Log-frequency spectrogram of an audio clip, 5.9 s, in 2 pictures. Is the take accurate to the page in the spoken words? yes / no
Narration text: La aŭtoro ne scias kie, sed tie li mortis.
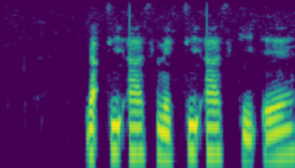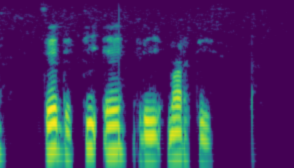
no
